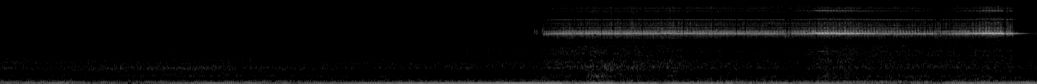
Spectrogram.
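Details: Bell crickets bred in captivity in Hokkaido, Japan, kept indoors near watching cats; a low room hum fills the opening, then a piercing high ringing trill starts suddenly and sounds steadily for about five seconds over the hum.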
